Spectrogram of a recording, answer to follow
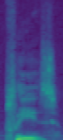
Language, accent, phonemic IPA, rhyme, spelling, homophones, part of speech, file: English, US, /pliz/, -iːz, please, pleas, verb / adverb / interjection, En-us-please.ogg
- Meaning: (verb) 1. To make happy or satisfy; to give pleasure to 2. To desire; to will; to be pleased by; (adverb) Used to make a polite request; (interjection) Used as an affirmative to an offer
